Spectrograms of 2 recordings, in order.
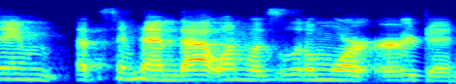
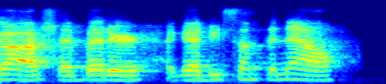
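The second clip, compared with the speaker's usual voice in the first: usual speaking voice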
